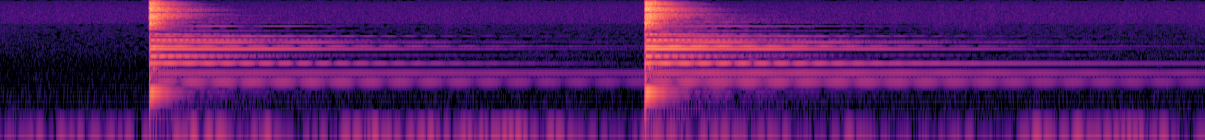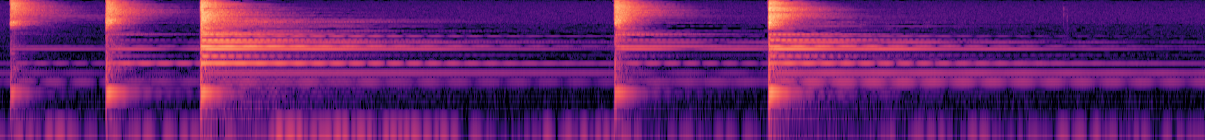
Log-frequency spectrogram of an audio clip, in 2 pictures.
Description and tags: the sound of me hitting the outside of an aluminium kitchen bowl with a metal fork. recorded with a SONY linear PCM recorder in a professional recording studio. recorder was placed on ground several inches away from bowl. bowl was held in air by my hand.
